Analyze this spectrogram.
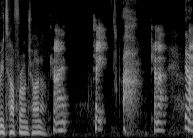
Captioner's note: sighs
